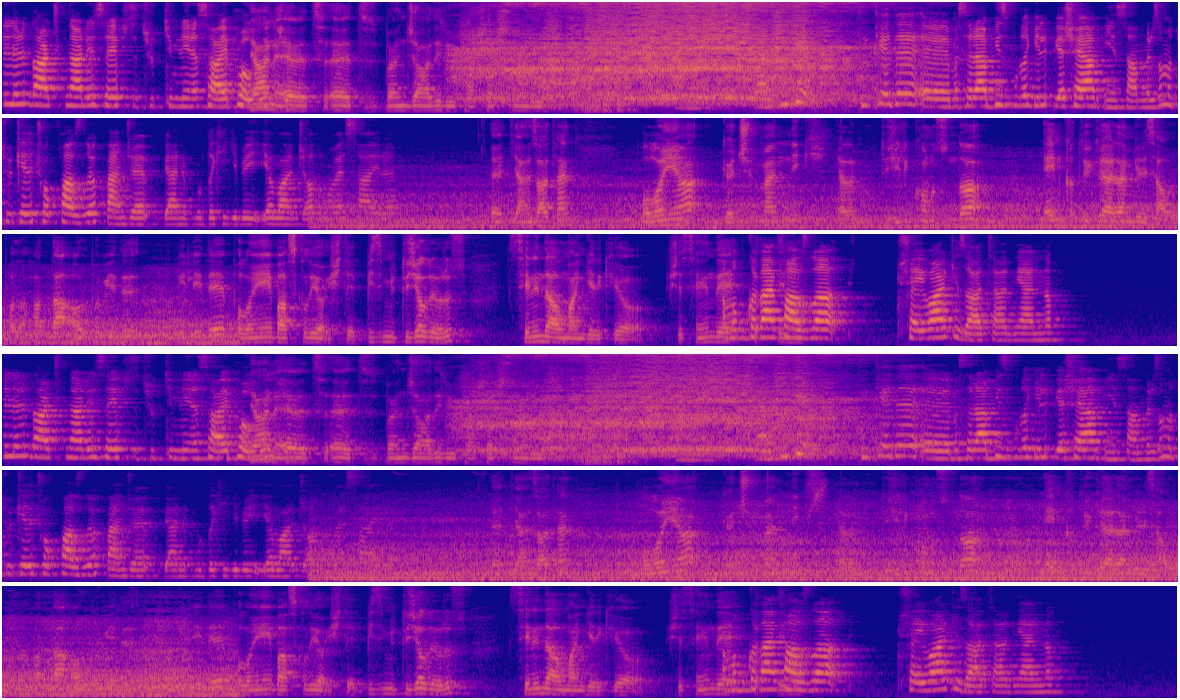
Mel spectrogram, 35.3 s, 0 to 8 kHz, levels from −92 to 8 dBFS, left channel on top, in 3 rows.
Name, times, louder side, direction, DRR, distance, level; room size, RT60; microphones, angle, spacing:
voice 1, 0.0-2.9 6.7-7.0 7.5-8.1 8.5-15.7 30.7-31.9 32.5-34.0, left 4 dB, 85° left, 8 dB, 0.8 m, -34 dB
voice 2, 2.5-6.6 16.6-17.9 18.2-21.6 22.2-29.9 30.2-31.5, left 3 dB, 25° left, 8 dB, 0.4 m, -39 dB
sound 1, 4.4-9.3, left 6 dB, 55° left, 0.8 m, -31 dB
sound 2, 14.8-25.9, right 4 dB, 75° right, 0.5 m, -39 dB
13.0 x 10.0 x 2.4 m, 0.75 s
head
